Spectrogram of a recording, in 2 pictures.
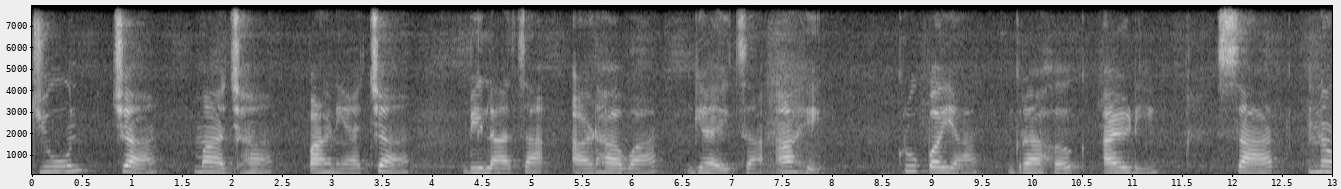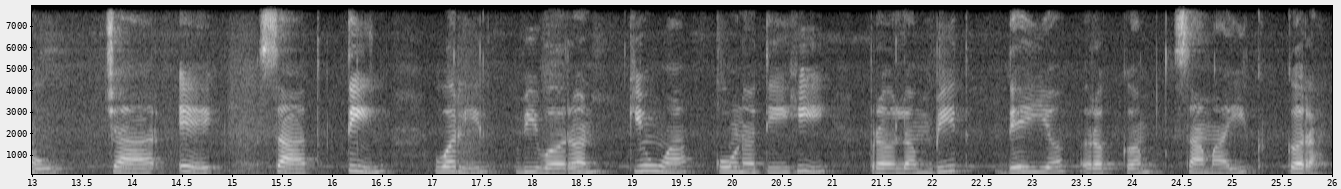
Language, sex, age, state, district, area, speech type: Marathi, female, 30-45, Maharashtra, Osmanabad, rural, read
